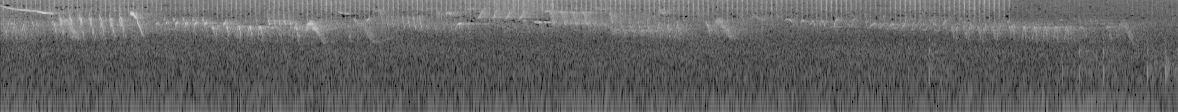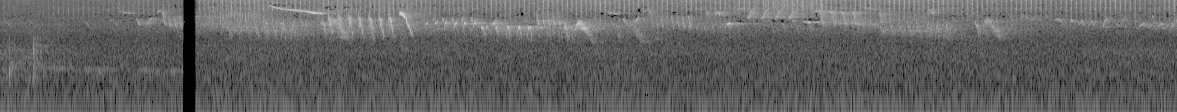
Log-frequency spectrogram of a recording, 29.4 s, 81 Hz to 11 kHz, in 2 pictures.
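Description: Small birds chirping and trilling, with rapid trills and a falling whistle, over a steady outdoor hiss of insects. The busiest calling comes in the first few seconds. After a brief dropout about 17 seconds in, the same passage of birdsong repeats.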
